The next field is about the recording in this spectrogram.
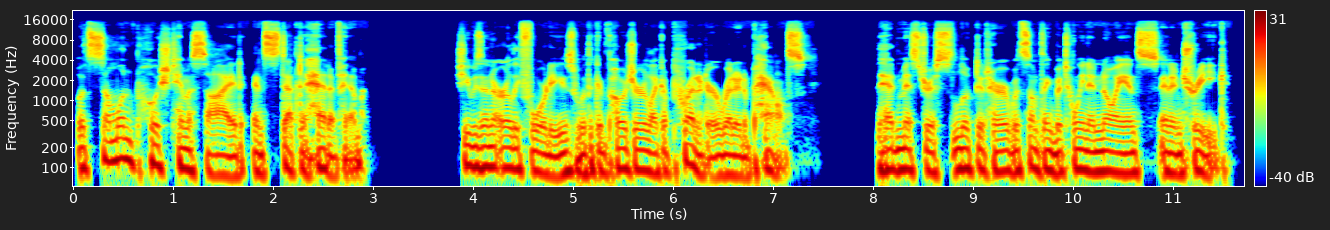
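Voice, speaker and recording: A man narrating a scripted dark fantasy story in a measured, deliberate way. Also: low-pitched. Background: music.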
